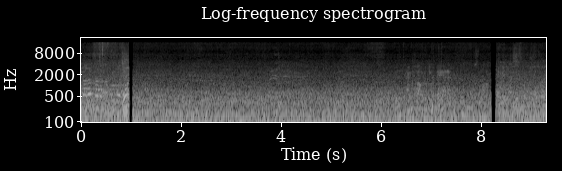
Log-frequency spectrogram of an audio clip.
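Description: An escalator hums steadily.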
